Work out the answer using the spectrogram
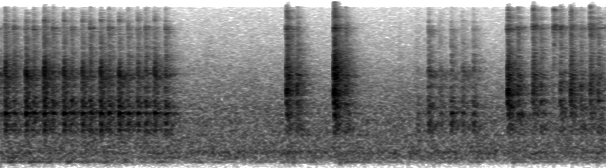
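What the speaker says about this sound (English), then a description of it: "Not too different, but the black switch version is going to sound a lot quieter." Someone types on a LingYi mechanical keyboard with Outemu black switches. Quiet bursts of rapid key clacks are broken by pauses and a few single louder strokes, close up, with no talking.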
